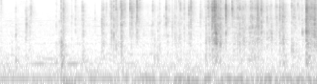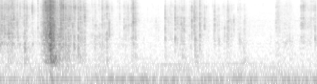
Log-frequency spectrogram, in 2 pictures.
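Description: Foil trading-card pack wrapper crinkling and tearing as it is opened by hand, in short scratchy bursts, the loudest about three and a half seconds in.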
